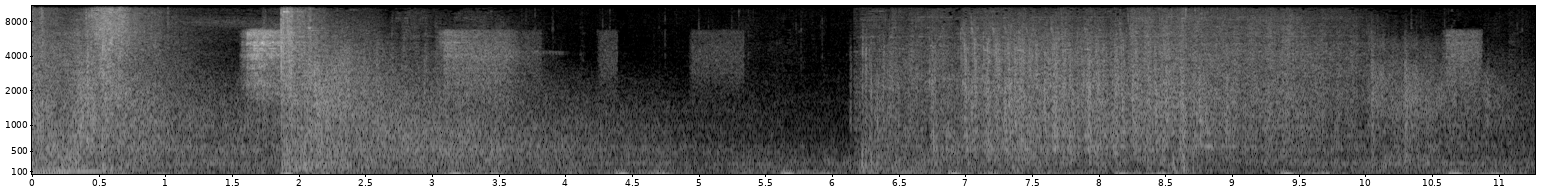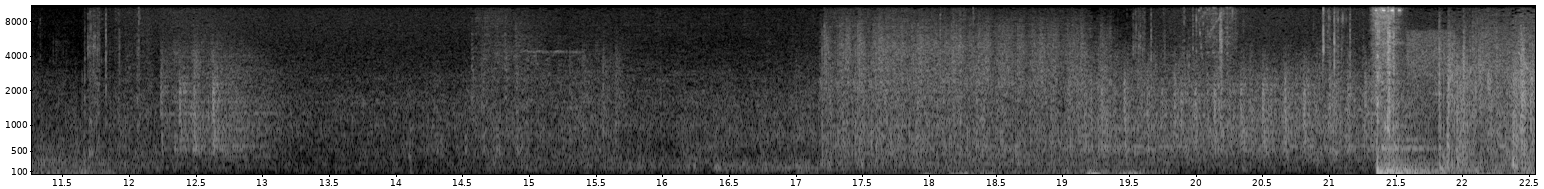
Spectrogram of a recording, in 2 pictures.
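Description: Gunfire in the video game Destiny 2: dense, rapid shots and rumbling effects run continuously, with a quieter stretch midway and a sharp loud burst near the end.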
